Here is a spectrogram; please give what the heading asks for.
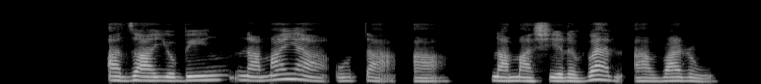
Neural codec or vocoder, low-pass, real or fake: codec, 16 kHz, 4 kbps, FreqCodec, larger model; 7.2 kHz; fake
